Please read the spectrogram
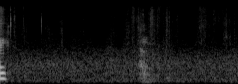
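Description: A dog gives one brief, quiet whine about one and a half seconds in, over a quiet outdoor background.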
